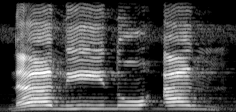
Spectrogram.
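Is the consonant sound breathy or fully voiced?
voiced. The consonant is fully voiced without escaping air. The speaker calls it right. "tapi naninu an"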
